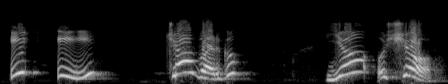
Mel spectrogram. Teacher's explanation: इनका उच्चारण स्थान है तालु, इसे हम कहते हैं तालव्य।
